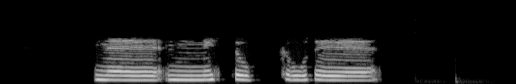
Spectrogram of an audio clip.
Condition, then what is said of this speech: Stuttering. Natürlich war es nicht stotterfrei, um Gottes Willen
